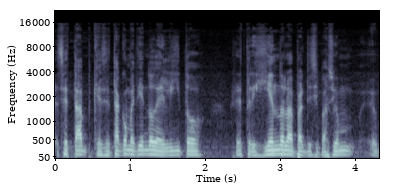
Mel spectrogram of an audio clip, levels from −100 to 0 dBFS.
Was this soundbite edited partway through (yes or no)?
no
